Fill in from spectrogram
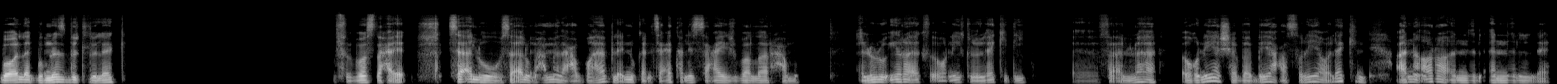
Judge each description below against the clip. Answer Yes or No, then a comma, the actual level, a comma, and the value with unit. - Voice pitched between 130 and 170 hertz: No, very low, 95 Hz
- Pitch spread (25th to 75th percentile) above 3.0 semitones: Yes, average, 3.7 semitones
